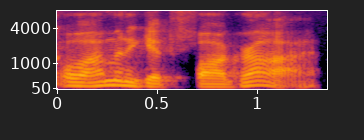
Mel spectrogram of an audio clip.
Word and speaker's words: foie gras: probably like flash grass or something but it's foie gras fog for foie gras it's goose liver and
